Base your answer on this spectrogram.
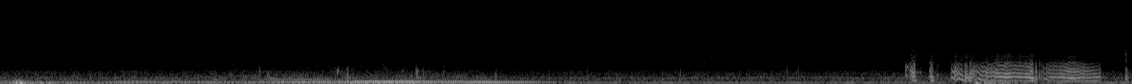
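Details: Daikichi, a male Munchkin cat born 8 September 2023, short-legged and long-haired, silver tabby and white, kept as a house pet. A low indoor rumble runs throughout, then near the end comes a wavering, warbling meow lasting about a second and a half.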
